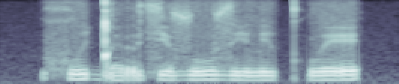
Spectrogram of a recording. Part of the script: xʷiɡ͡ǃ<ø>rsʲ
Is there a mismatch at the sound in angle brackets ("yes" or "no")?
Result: yes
